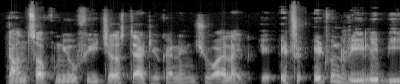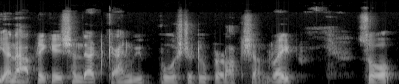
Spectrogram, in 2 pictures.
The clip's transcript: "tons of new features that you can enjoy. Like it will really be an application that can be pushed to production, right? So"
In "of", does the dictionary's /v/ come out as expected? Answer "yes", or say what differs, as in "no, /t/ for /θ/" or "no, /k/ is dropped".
no, /p/ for /v/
